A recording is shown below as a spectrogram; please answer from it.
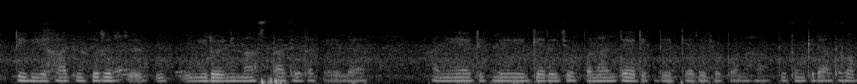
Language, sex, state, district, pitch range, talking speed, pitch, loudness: Konkani, male, Goa, North and South Goa, 160-170 Hz, 175 wpm, 165 Hz, -37 LUFS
